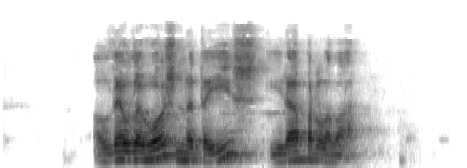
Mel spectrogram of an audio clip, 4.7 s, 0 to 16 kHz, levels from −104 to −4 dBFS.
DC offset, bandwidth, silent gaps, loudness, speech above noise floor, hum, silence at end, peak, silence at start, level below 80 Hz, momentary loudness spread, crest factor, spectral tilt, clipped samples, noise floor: under 0.1%; 9.8 kHz; none; -23 LUFS; over 67 dB; none; 1.1 s; -8 dBFS; 0.95 s; -76 dBFS; 12 LU; 18 dB; -5 dB/octave; under 0.1%; under -90 dBFS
